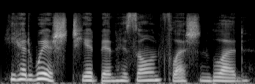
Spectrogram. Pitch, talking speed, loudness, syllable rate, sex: 180 Hz, 260 wpm, -18 LUFS, 4.5 syllables/s, female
